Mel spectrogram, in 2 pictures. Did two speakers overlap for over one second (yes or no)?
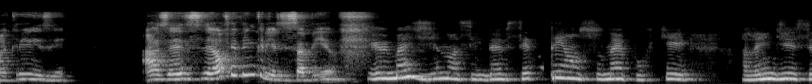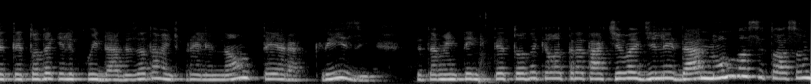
no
